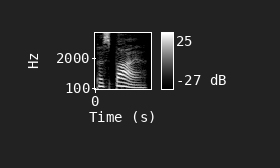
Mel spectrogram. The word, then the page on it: perspire: anglais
